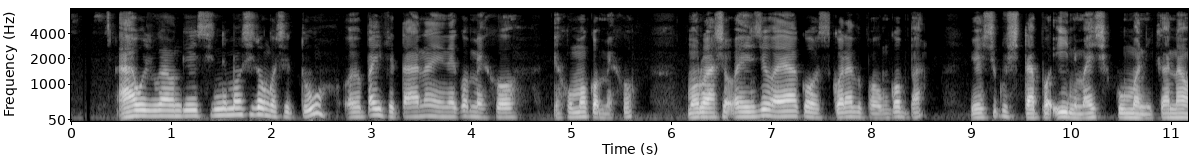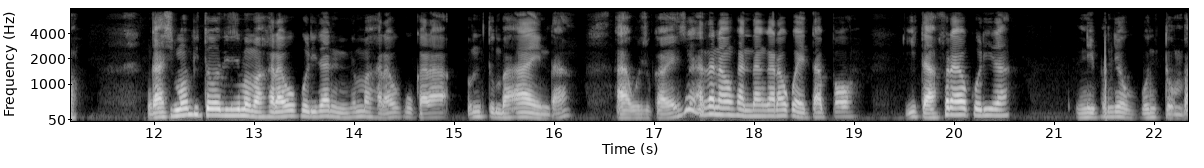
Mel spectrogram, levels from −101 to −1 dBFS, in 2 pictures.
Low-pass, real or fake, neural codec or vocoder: 7.2 kHz; real; none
